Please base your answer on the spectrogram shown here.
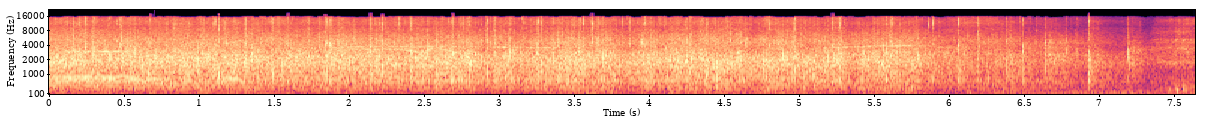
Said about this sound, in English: Give it up one more time for David Tall.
